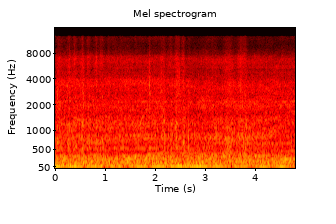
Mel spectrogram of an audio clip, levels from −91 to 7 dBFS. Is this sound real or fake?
fake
